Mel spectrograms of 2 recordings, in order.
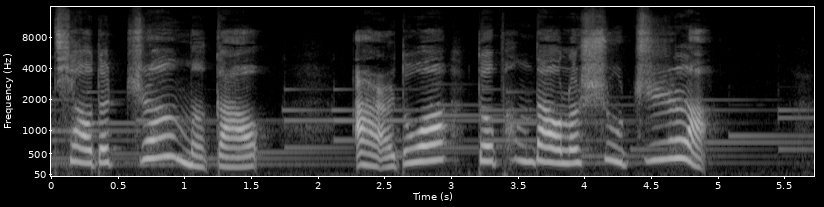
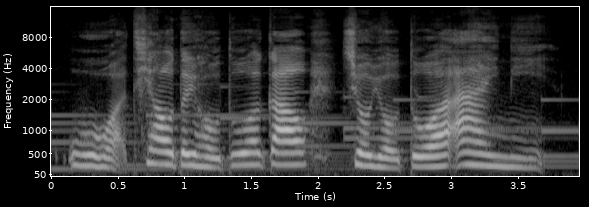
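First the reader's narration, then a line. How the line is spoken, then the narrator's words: Laughing. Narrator (Chinese): 大兔子也笑着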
